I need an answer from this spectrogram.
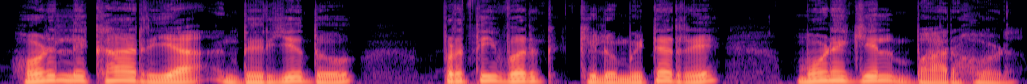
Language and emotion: Santali, neutral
